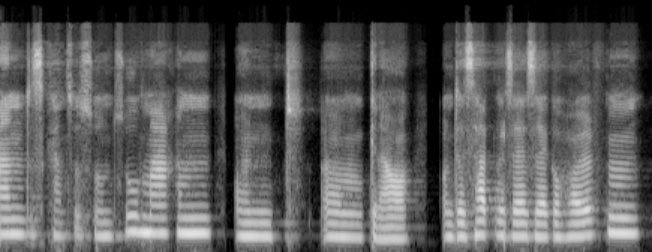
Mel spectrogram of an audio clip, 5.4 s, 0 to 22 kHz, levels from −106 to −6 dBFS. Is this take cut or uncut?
cut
